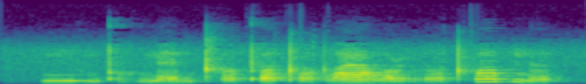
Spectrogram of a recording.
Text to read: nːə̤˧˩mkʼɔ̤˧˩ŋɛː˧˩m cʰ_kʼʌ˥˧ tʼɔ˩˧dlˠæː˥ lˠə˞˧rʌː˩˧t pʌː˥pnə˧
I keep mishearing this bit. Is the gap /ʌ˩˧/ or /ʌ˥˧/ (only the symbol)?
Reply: ʌ˩˧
